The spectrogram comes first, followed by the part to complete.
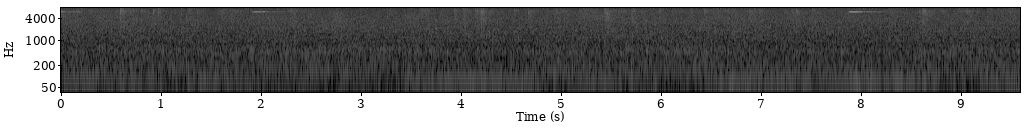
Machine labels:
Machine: fan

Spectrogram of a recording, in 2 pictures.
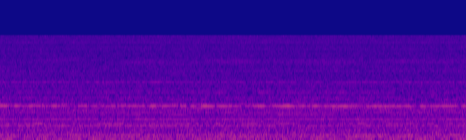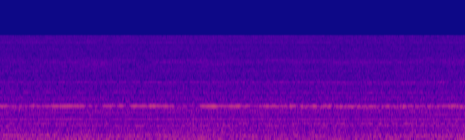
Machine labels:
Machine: fan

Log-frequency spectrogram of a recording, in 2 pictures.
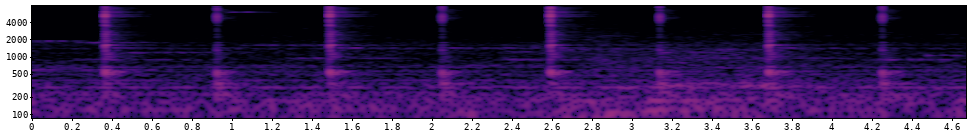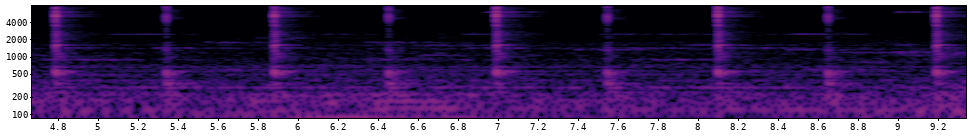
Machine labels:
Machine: valve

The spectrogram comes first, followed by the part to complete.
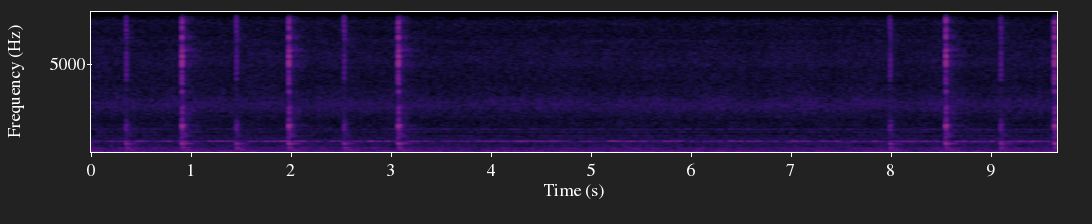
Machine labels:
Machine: valve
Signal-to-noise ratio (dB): 6 dB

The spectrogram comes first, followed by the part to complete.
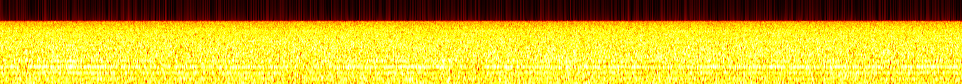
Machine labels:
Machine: fan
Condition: normal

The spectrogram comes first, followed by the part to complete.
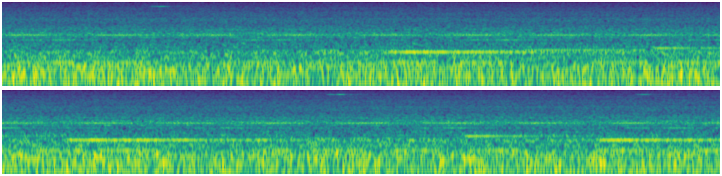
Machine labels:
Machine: slide rail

